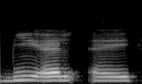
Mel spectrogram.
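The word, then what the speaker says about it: Blaser: Martin Blazer is BLASSER, and Maria González Bello.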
